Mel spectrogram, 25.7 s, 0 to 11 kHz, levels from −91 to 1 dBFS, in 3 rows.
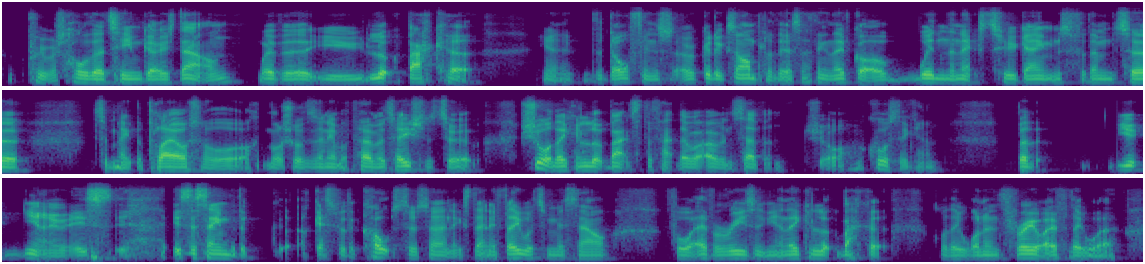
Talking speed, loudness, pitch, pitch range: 260 wpm, -30 LUFS, 100 Hz, 100-110 Hz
